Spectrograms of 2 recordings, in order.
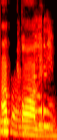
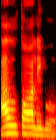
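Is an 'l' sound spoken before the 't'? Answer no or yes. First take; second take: no; yes. First: No l sound; the t is doubled instead. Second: An l sound is pronounced before the t. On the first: The speaker calls it right. "লাম উচ্চারণ হবে না" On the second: The speaker calls it wrong. "এটা বললে ভুল হবে"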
